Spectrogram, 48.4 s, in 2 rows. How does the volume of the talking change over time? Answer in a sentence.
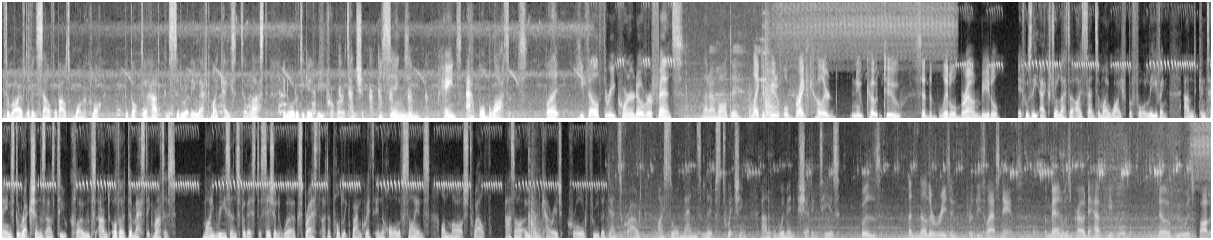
The loudness of the talking goes down.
